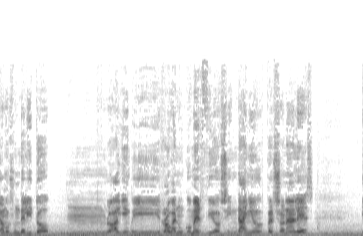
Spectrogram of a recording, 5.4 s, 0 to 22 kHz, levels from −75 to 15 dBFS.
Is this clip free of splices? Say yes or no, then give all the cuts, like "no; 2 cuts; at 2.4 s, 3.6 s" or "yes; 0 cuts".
no; 2 cuts; at 1.6 s, 1.9 s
